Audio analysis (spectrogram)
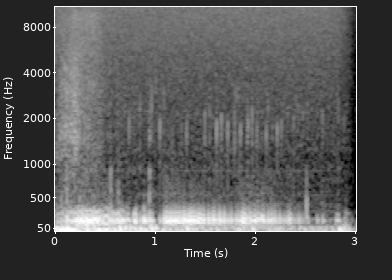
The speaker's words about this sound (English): The next word, ooh, I feel a stomach growl coming on. Ooh.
